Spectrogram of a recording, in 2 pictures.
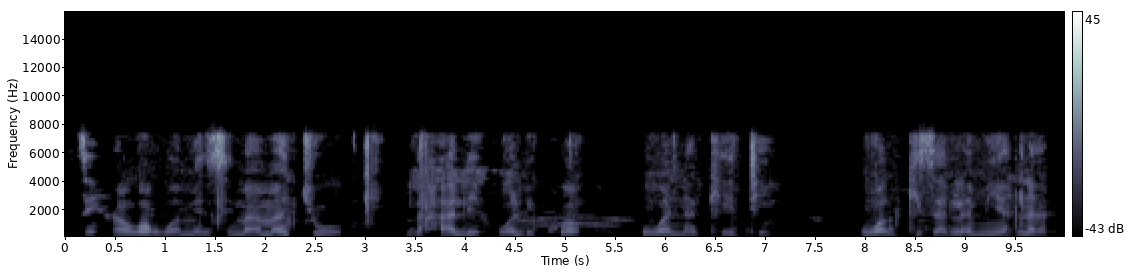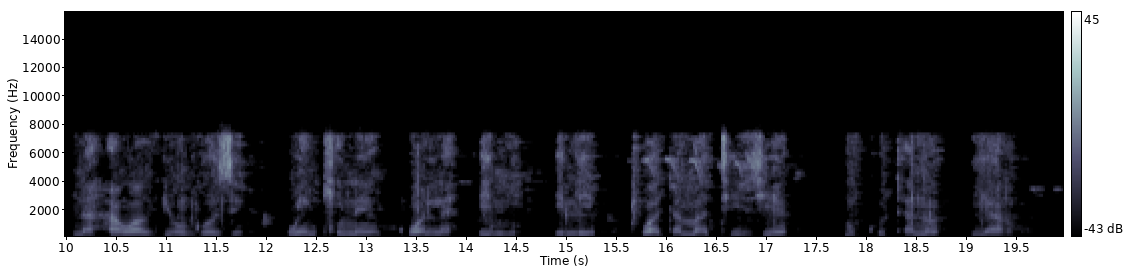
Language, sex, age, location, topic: Swahili, male, 25-35, Nakuru, government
